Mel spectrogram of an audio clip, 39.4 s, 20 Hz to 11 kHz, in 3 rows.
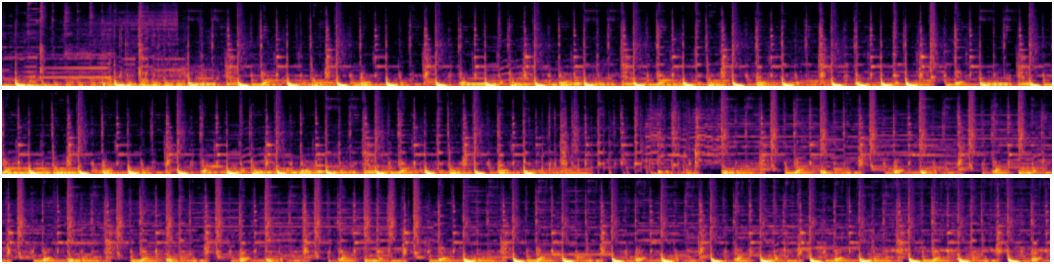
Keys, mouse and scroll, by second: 0.3 click, 0.5 click, 2.6 middle click, 2.9-4.8 drag, 3.2 middle click, 3.9 middle click, 4.8 scroll up 5, 5.0 middle click, 5.7-8.4 drag, 6.9 BackSpace, 7.0 BackSpace, 7.0 BackSpace, 10.0 click, 10.3 middle click, 10.6 click, 11.6 click, 12.6 click, 13.7 click, 13.9-14.3 middle drag, 14.3 click, 15.2-16.3 drag, 18.5 click, 19.2 middle click, 20.1-21.3 drag, 23.2 click, 23.3 shift+a, 23.8 click, 24.0 drag, 26.4 middle click, 26.6-28.5 drag, 28.7-31.7 drag, 33.6 click, 34.3 shift+a, 35.7 ctrl+shift+right click, 36.0-37.9 drag, 39.1 click.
